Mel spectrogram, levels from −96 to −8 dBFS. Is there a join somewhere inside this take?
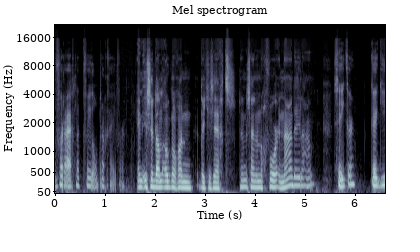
no; 0 cuts

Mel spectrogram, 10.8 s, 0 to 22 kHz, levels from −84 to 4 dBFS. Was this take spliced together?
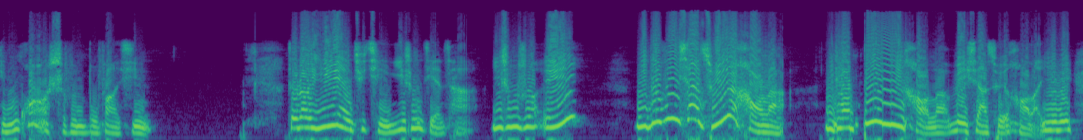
yes; 1 cut; at 4.8 s

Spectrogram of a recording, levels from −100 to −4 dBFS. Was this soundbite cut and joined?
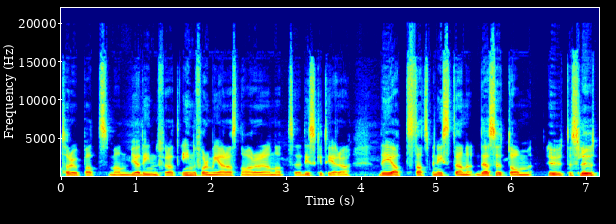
no; 0 cuts

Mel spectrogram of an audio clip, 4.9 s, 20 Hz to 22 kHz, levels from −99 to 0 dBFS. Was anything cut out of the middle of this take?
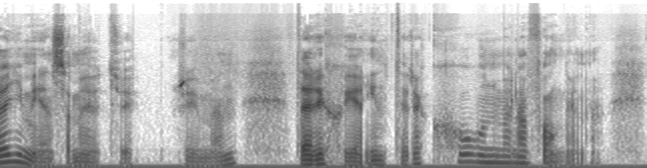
yes; 1 cut; at 2.7 s

